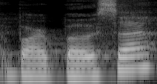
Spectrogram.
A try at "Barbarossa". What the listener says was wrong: Barbarossa. We have one more syllable in there.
